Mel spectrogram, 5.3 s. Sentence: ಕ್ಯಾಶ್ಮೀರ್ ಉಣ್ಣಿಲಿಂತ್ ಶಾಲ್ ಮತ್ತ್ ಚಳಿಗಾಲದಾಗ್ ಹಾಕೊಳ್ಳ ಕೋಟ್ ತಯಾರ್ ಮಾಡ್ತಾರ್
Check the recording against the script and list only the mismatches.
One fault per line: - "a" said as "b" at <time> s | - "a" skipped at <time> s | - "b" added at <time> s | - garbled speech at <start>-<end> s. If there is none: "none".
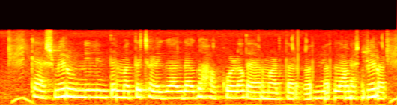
- "ಶಾಲ್" skipped at 1.5 s
- "ಕೋಟ್" skipped at 3.2 s
- garbled speech at 4.1-5.2 s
